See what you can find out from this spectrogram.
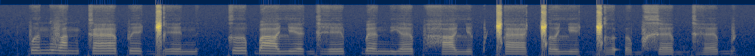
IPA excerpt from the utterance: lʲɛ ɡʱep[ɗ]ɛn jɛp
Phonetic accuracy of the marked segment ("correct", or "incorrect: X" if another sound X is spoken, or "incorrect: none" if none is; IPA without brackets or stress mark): incorrect: ɓ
